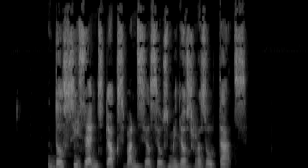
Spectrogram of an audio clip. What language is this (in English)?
Catalan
